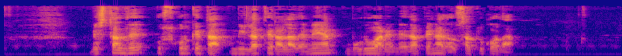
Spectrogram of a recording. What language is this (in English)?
Basque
